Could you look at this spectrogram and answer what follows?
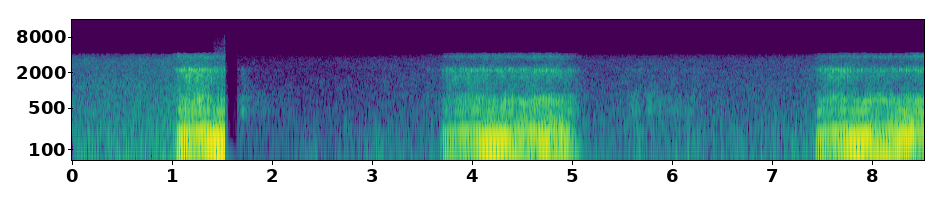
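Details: Loud, low, rattling snores from a sleeping father, recurring with each breath at about 17 a minute, with quiet room noise between: snoring.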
